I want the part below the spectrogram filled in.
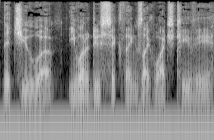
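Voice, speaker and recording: A middle-aged man with a very low, gravelly voice that carries a bright, hard edge, rambling at listeners in a folksy, preachy way with many fillers and restarts. His voice is starting to give way after long talking. The sound is dry and close, from a studio mic. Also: fairly even intonation, moderate pace, dry recording. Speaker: radio show host. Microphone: studio mic with cough button.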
